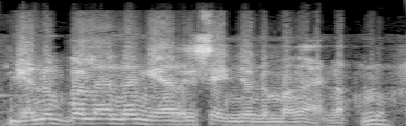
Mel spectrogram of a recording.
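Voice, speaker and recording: An actor playing an earnest older man pleading for marriage in a Tagalog radio drama, with a husky voice. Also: medium pitch, brisk, over loud music, close to an everyday voice. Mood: sympathetic.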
